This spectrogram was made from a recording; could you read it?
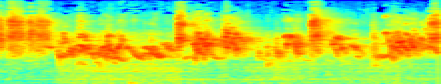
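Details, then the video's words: Pet budgies chirping in loud, scratchy warbles mixed with squeaky whistled notes, the chatter rising and falling in waves. "CUTE PET BUDGIES CHIRPING"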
